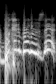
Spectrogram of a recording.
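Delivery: high, fast, shocked and incredulous voice.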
